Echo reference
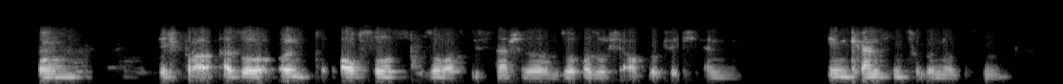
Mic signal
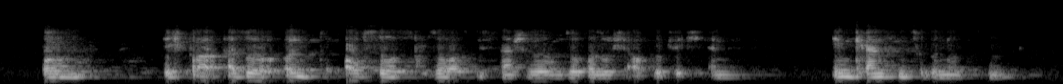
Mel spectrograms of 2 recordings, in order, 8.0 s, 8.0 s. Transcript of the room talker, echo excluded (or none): none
